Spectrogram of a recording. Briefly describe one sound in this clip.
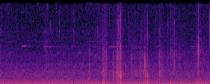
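A man's footsteps clomp on a wooden step.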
